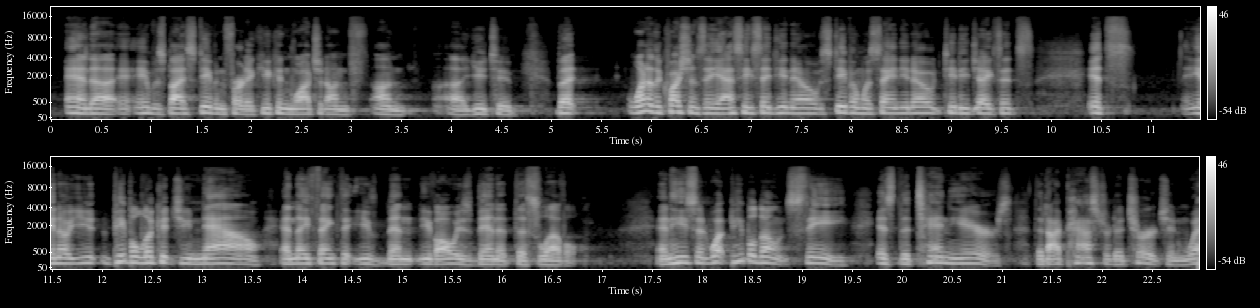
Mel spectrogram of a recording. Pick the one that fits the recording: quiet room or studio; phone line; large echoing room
large echoing room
